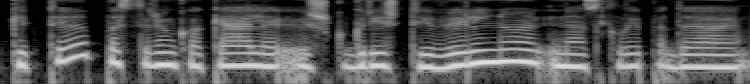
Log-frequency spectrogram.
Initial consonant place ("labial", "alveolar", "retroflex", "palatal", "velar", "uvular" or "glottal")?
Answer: velar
